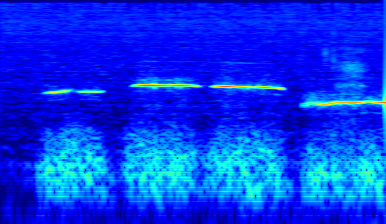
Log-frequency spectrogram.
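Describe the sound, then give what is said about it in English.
A person whistles a short melody of four sustained notes, the last one lower and longer, with a breathy low rumble under each note and short gaps between them. “I don't know if I did that well or not because of whistles.”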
